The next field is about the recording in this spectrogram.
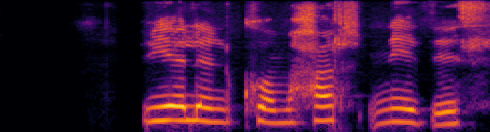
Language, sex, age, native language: Icelandic, male, 8, Icelandic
